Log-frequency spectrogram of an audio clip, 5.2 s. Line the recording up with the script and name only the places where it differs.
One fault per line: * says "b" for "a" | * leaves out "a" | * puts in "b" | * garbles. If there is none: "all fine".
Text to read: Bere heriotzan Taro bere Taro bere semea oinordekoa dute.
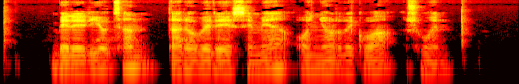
* leaves out "Taro bere"
* says "zuen" for "dute"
